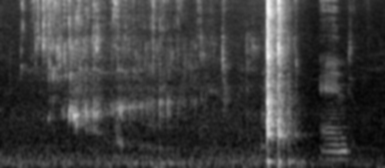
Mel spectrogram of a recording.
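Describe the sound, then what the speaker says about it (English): Hot water from a tap runs and splashes into a sink during a hose reel fitting job, a brief loud gush followed by softer trickling and dripping, with faint background voices. "So now we need some hot water."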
